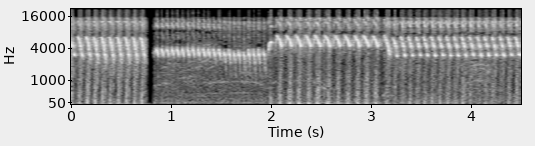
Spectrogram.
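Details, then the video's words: Tutor song of a canary, used for teaching other canaries: long rapid high trills in steady pulses, switching abruptly to a lower rolling trill and back to a bright, fast, even roll. "Coba Masteri Burung Kenari Anda Dengan Burung Kenari Ini"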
